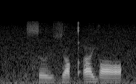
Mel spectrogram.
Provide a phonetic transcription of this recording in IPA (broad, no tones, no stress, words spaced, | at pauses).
səy̯ zʏqʼi jɒ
